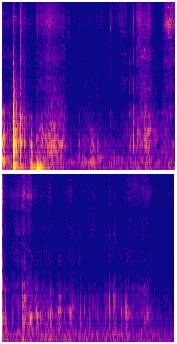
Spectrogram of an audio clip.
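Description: Glossy magazine pages rustle as a hand turns them.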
